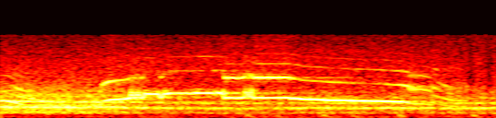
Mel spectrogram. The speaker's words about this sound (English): A wild dog,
